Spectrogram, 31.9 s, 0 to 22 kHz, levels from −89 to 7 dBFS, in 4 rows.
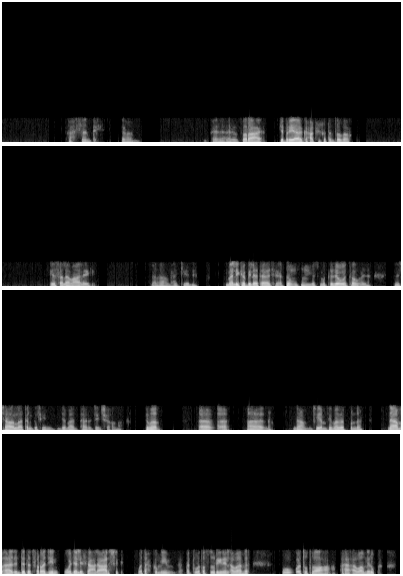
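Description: AMR rate drop in this speech, from 6.7 to 9.0 s and again from 26.8 to 29.1 s: the narrowband mobile codec falls to a lower mode, which fits a shift from 12.2 to 5.9 kbps. Fewer bits go to the voice, so it turns buzzier and more synthetic. The band does not change and there is no gap.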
